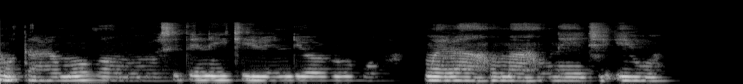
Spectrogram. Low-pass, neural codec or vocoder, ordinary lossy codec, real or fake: 7.2 kHz; none; none; real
